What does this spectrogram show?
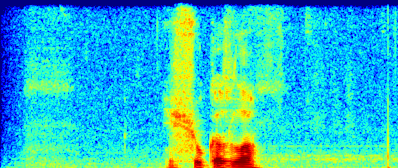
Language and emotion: Russian, neutral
